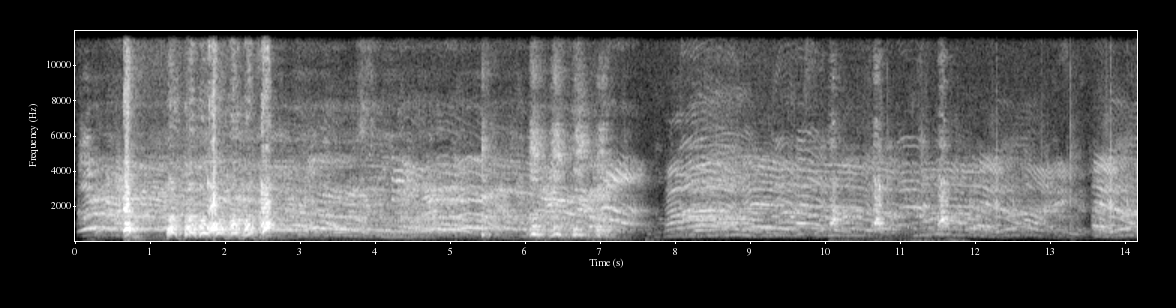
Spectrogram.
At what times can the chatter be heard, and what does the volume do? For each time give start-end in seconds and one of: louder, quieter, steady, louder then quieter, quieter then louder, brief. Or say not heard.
0.0-14.1 quieter.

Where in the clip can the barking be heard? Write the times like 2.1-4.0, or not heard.
0.6-2.6, 5.4-7.2, 10.1-11.8.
